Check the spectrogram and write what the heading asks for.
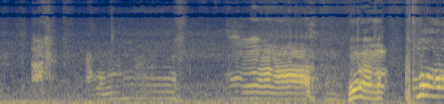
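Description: A person's drawn-out, wordless cries: a steady held note, then a long wavering wail, then a short, louder cry that rises and falls.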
